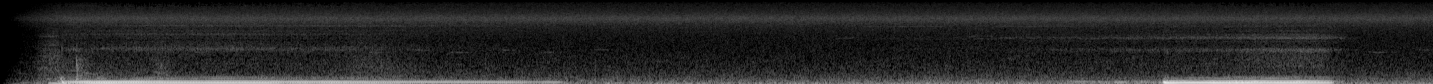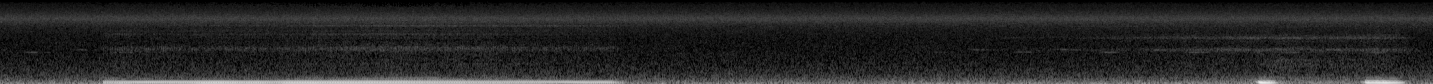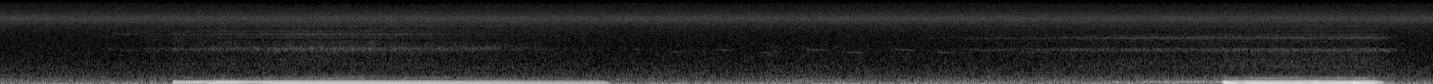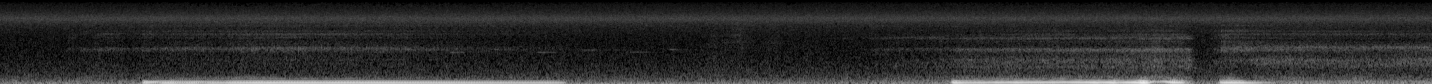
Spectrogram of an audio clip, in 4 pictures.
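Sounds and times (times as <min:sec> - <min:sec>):
person snoring quietly: 0:00.4 - 0:05.7, 0:09.6 - 0:13.7, 0:15.2 - 0:20.7, 0:25.0 - 0:28.6, 0:29.8 - 0:34.9, 0:38.1 - 0:42.7, 0:43.6 - 0:49.0, 0:51.5 - 0:57.3.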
